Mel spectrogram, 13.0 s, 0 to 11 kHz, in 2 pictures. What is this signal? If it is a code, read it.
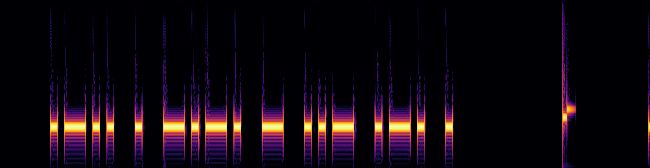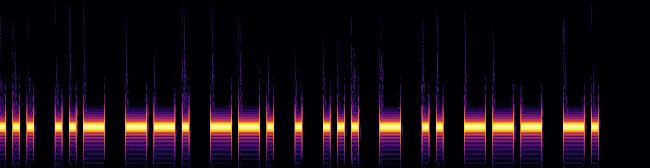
Morse code, heard as a keyed tone, about 17 wpm, 700 Hz. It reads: LECTURE SUGGESTION
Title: Sentences from Top 1600 Words - New Word Drill - 17wpm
